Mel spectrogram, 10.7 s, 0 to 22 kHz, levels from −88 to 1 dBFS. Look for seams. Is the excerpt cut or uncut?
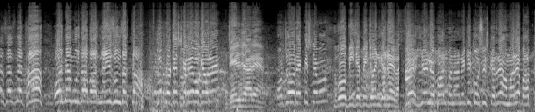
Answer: cut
